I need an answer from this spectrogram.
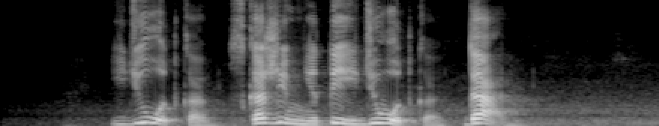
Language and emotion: Russian, angry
